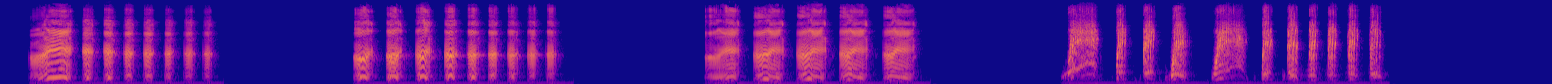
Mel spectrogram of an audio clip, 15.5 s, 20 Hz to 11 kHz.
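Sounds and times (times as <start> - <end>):
duck quacking: 0.3 - 2.2, 3.6 - 5.6, 7.1 - 9.2, 10.6 - 13.9.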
